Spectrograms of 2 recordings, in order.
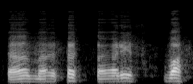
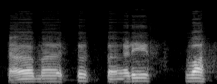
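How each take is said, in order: No difference in how they are said.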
